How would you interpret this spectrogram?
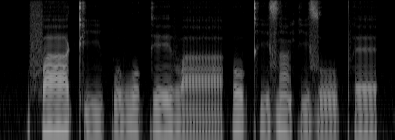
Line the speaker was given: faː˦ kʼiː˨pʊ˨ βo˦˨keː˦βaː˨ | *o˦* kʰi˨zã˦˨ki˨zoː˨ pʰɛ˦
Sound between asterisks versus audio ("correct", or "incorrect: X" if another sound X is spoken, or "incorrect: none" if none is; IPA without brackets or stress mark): correct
